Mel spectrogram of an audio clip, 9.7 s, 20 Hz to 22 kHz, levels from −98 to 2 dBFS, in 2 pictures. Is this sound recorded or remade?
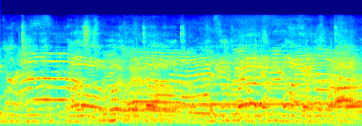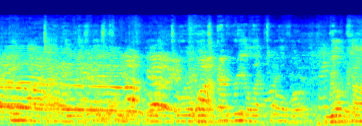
recorded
